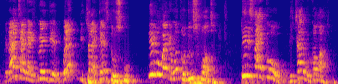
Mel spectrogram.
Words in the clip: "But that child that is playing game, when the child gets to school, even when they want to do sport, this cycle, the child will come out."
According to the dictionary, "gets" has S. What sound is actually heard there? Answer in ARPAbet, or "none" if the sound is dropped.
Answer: S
